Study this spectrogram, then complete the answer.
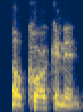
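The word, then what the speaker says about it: Kaukonen: Korkkonen, right? He told me how to pronounce it. I was like, every time I said his name, I said it wrong.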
